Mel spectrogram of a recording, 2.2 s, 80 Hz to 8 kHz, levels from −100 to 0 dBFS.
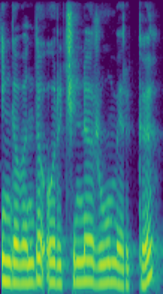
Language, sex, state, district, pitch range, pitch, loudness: Tamil, female, Tamil Nadu, Nilgiris, 190-210 Hz, 200 Hz, -15 LUFS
